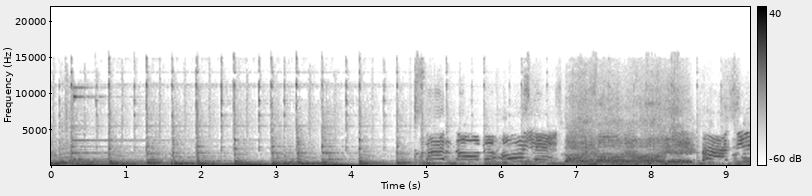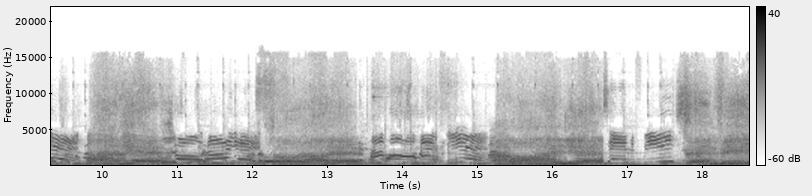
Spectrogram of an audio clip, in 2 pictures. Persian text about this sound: این صدای معلم‌های معترضی بود که برای رسیدگی به وضعیت حرفه‌ای و معیشتی خودشون کمتر از 2 ماه پیش روبروی مجلس تجمعی مسالمت‌آمیز رو برگزار کردند.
